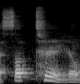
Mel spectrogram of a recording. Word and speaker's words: subtle: B자 발음이 안 돼. 그러니까 subtle이라고 발음하는 게 올바른 발음이고 arise, 옆에다 자 써놔.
